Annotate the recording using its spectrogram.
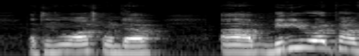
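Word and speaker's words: Metroid: you're probably wondering why I pronounce the game Meteoroid. I implore you to check out my friend Monado Max at his channel, Monado Max. And his friend Luke told him that game was pronounced Meteoroid.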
